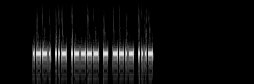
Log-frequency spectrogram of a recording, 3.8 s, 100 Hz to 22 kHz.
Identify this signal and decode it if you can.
Morse code, heard as a keyed tone, about 50 wpm, 700 Hz. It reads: PU1TQV
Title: DXCC-100 Call Signs - 6 Characters - 50wpm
